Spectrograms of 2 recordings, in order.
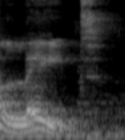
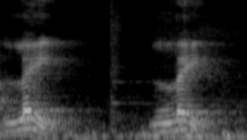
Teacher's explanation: a gente vai usar o glottal stop e a gente faz essa pausa na emissão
